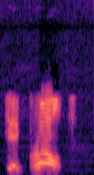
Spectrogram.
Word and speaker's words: DeBrault: DeBrault. – DeBrault. – Pronounced like a bar fight with a T.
